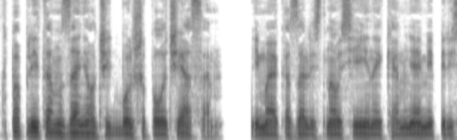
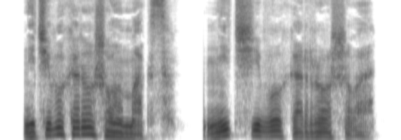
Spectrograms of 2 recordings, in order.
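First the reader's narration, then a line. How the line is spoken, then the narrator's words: Sighing. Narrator (Russian): вздохнул я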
